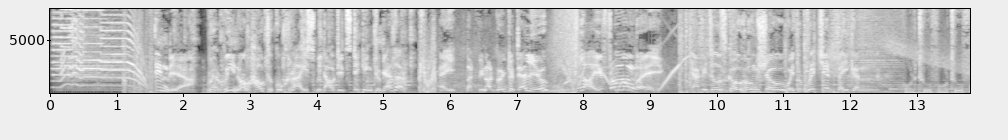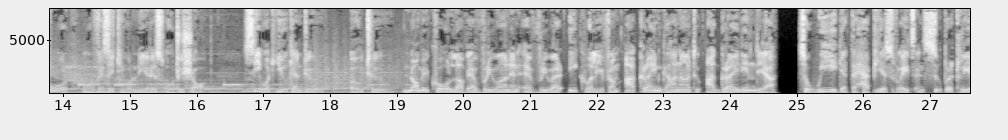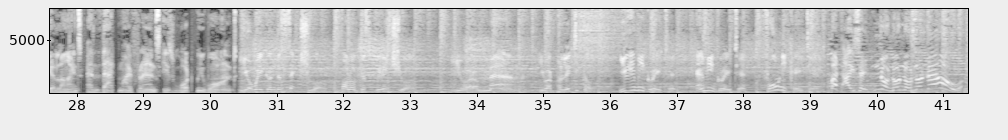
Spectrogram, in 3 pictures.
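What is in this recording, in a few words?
male voice, English accent, Hindi; GoLocalise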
